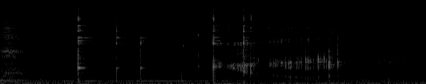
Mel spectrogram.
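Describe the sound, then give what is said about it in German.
Champagne poured into a glass: a few sharp glassy clinks, then a short burst of fizzing, bubbly pouring that trails off. No one speaks. “Ich schenke dir das gerne live ein.”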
